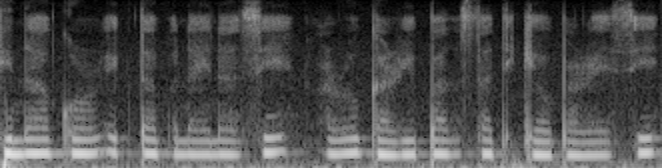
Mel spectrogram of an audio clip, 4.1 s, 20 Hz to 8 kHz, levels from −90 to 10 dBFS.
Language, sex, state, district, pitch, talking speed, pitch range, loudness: Nagamese, female, Nagaland, Kohima, 195 Hz, 145 wpm, 190-205 Hz, -19 LUFS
